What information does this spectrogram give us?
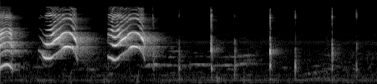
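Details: Pet ringneck parrot talking, repeating 'mummy': two loud, harsh, arched calls with rich harmonics, each rising then falling, about half a second apart, followed by soft clicks and faint taps.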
